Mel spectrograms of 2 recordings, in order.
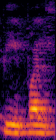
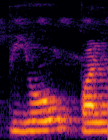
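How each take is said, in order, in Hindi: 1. p के बाद कोई o स्वर उच्चारित नहीं होता। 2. p के बाद एक अतिरिक्त o स्वर उच्चारित होता है। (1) "इसे पीपल पढ़ेंगे" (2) "पीओ पल नहीं"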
